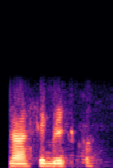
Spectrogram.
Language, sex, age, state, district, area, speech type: Telugu, male, 18-30, Telangana, Ranga Reddy, urban, conversation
